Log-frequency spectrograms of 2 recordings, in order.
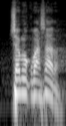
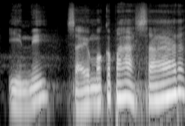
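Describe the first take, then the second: First: It is said in a firm, curt tone. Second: It is said in a soft, flirtatious tone.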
